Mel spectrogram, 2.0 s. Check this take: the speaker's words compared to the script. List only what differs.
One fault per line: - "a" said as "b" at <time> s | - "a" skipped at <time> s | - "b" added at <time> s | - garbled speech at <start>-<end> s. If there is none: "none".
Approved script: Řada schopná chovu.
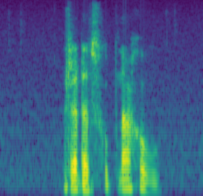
none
